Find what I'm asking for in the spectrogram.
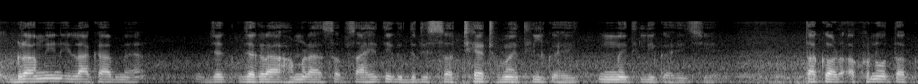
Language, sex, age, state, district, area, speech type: Maithili, male, 60+, Bihar, Madhubani, rural, spontaneous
